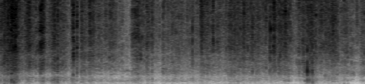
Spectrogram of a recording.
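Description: Dry leaves and forest debris rustling and crackling as they are handled and pushed aside, with the sharpest crackles in the first second.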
